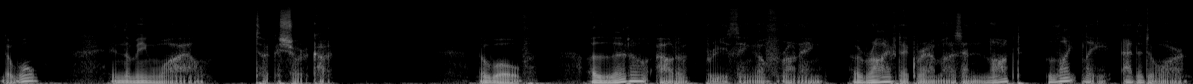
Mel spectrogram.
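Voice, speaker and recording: Male storyteller, bedtime narration, mellow, slow, expressive, dry close sound. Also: very deep voice, creaky, slightly rough, no room sound.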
